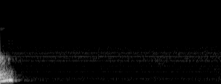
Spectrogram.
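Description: The tail of a spoken word right at the start, then near silence with only a faint, steady background hum of several thin tones.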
